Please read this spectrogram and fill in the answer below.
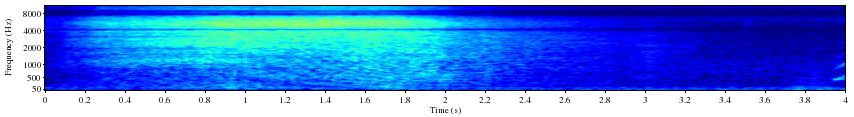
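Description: Homemade gunpowder rocket motor igniting and burning with a hiss that builds over the first second, holds, then fades over about a second as the rocket flies off.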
